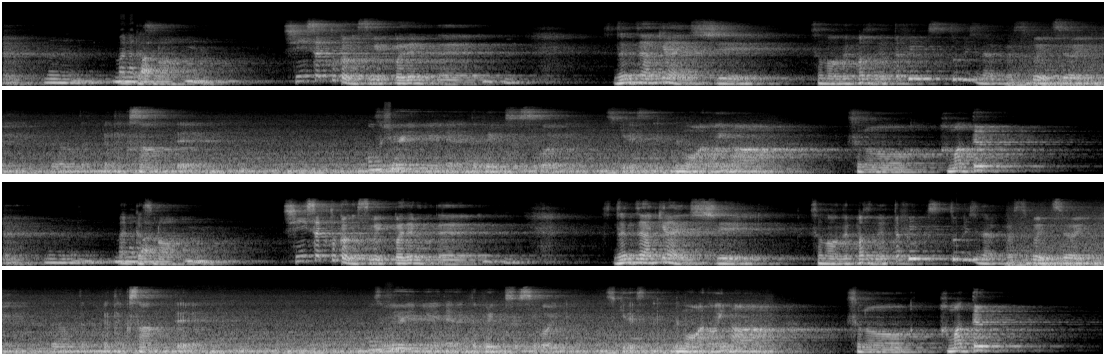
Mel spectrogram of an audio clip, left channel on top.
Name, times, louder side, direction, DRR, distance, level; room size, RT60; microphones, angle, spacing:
voice 1, 0.4-1.5 1.8-2.1 4.8-5.1 14.7-15.1, left 2 dB, 30° left, 3 dB, 0.5 m, -23 dB
voice 2, 1.2-1.9 2.8-4.8 5.3-5.6 6.1-7.6 8.1-13.1 14.8-16.7 17.1-19.0 19.5-20.9, right 2 dB, 30° right, 3 dB, 0.5 m, -22 dB
sound 1, 10.0-18.8, right 2 dB, 85° right, 0.6 m, -24 dB
8.6 x 8.1 x 2.6 m, 2.1 s
head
